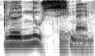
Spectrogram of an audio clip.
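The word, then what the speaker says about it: noûs: Alors, le nous même, parce que euh, il faut prononcer le S pour faire la différence avec le nous.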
